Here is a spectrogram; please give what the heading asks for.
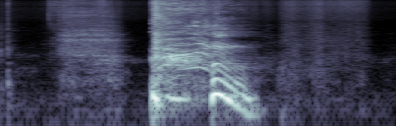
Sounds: Sneeze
